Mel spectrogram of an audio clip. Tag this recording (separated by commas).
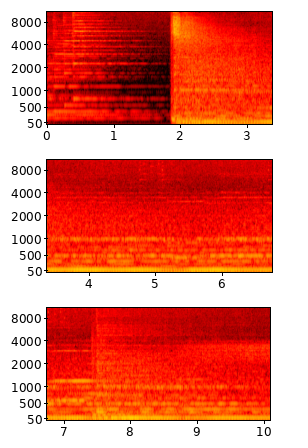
Music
